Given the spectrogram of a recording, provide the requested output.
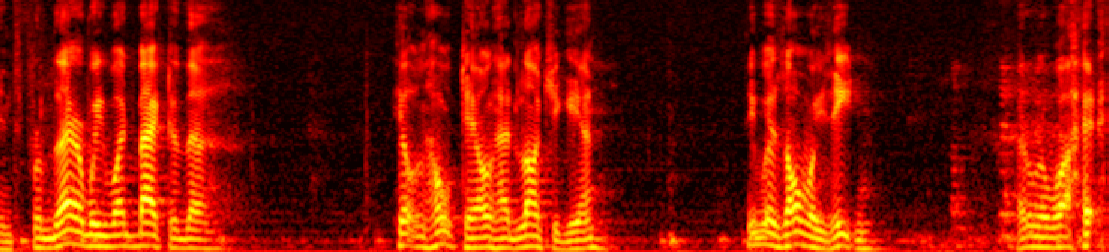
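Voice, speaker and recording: A man's speech broken by long, frequent pauses, with noticeable background noise. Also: medium pitch for a man, ordinary pitch variation, fairly slow pace. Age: 90s. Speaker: war veteran. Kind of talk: testimony. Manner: halting.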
